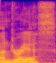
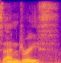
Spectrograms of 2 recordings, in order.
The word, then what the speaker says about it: Andreas: Or, well, I will say another meme name in the community, because everyone calls him Andreas, because it's spelt irrefutably spelt Andreas. – Can I hazard a guess? – Phonetically spelt Andreas. Yeah, go on, guess how it's supposed to be pronounced. – Andries. – Yes, it's Andries.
